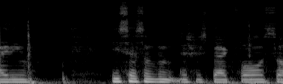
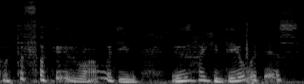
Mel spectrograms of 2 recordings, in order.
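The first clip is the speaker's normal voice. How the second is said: higher-pitched imitation of disbelieving buddies; mock incredulous; 6 semitones higher than usual. Buddies confronting him for laughing about Kevin, mock incredulous.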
